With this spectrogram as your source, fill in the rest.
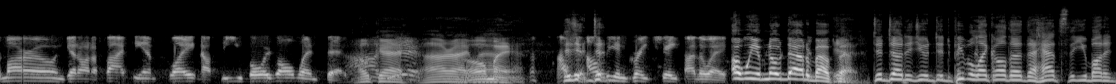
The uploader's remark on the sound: Calls from Houston Texas to give us an on-scene report of the environment of the National Championship game!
